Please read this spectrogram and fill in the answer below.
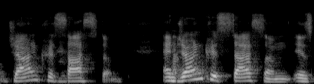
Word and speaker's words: Chrysostom: to say uh chris chrysostom john chrysostom i'll let you you know add in an extra syllable john chrysostom and john christosome is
